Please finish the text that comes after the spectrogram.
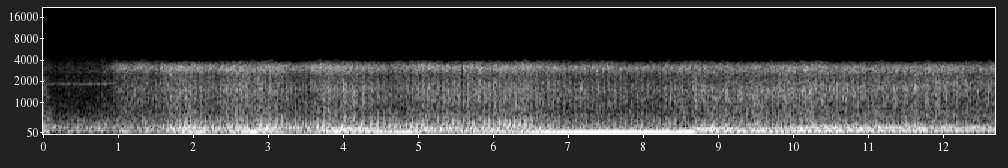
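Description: A propeller plane's engine roars steadily, building up in the first couple of seconds and then holding a loud, droning hum with shifting low tones as it takes off.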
